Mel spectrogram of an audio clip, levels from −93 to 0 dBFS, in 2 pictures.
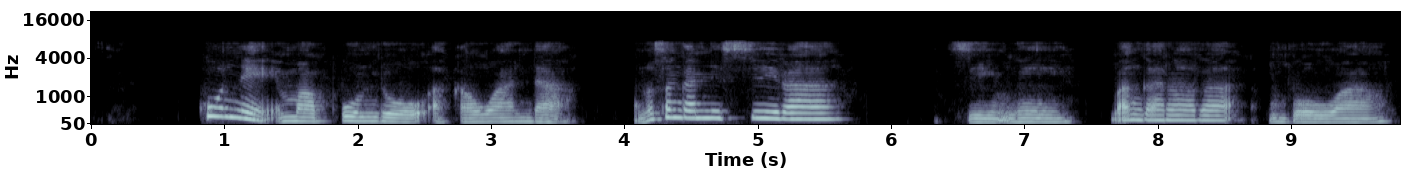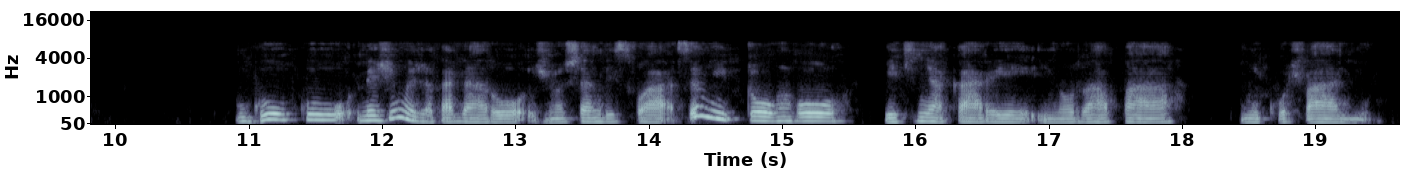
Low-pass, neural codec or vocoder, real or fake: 7.2 kHz; codec, 16 kHz, 4.8 kbps, FACodec; fake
